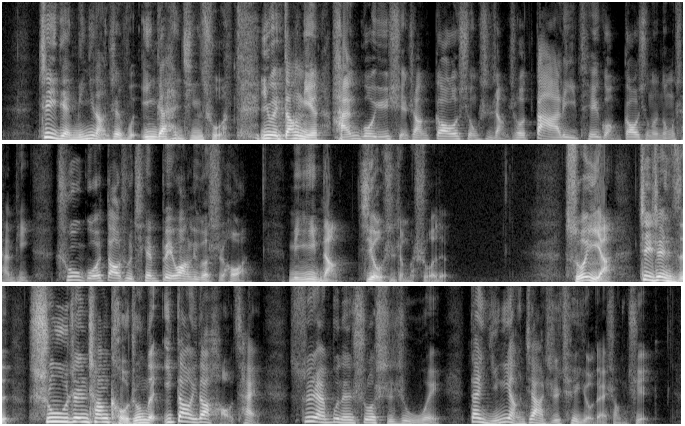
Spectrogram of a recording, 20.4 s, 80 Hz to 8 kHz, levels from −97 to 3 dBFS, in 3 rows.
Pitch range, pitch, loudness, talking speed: 125-180 Hz, 150 Hz, -16 LUFS, 280 characters per minute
